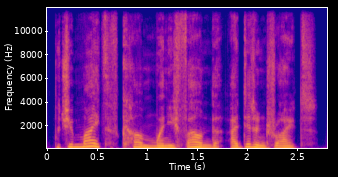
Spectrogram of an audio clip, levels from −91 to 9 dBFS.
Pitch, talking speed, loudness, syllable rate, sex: 180 Hz, 235 wpm, -17 LUFS, 4.8 syllables/s, male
